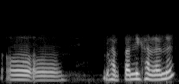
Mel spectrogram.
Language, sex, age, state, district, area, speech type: Assamese, female, 18-30, Assam, Dibrugarh, rural, conversation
